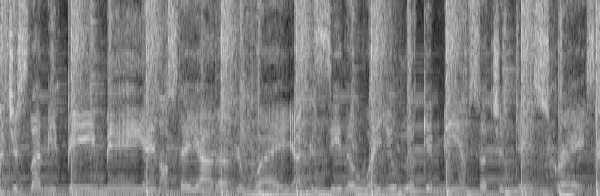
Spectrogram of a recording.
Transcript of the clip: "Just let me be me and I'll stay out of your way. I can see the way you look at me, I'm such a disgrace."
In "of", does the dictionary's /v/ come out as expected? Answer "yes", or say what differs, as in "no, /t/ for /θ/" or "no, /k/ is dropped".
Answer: yes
